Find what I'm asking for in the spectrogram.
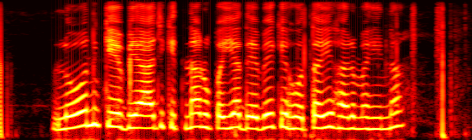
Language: Magahi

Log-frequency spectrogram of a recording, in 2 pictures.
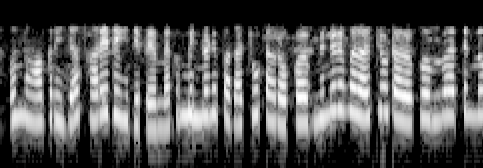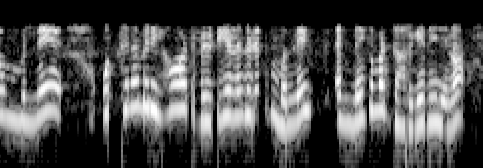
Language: Punjabi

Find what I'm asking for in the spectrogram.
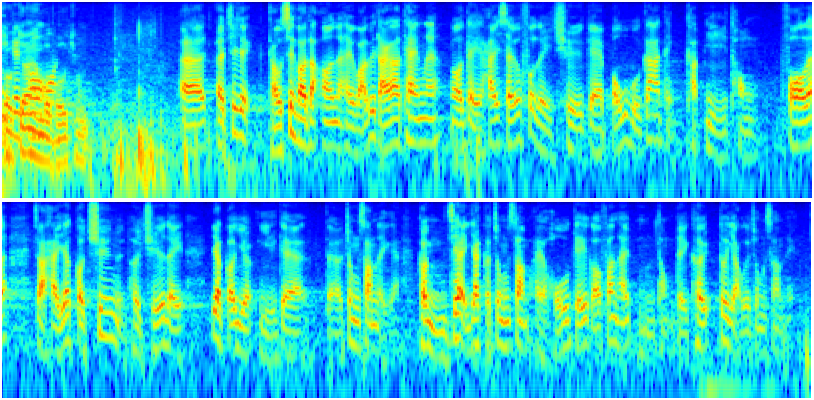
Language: Cantonese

